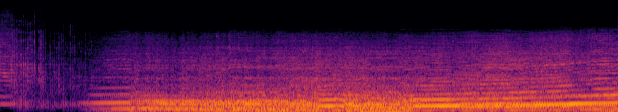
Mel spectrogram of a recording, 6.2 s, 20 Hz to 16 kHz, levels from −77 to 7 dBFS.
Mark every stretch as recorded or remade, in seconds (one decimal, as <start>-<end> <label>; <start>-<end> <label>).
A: 0.0-0.9 remade; 0.9-2.0 recorded; 2.0-5.3 remade; 5.3-5.8 recorded; 5.8-6.2 remade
